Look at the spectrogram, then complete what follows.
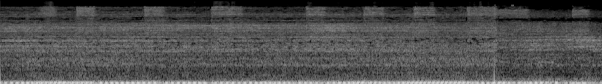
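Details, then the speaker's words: DeLorean DMC-12, 977-mile barn find off road about 18 years, first start: steady even low idle, no exhaust tick, quiet valvetrain, no low-end knock; healthy engine. "that's what we're looking for guys a nice quiet motor the exhaust isn't even ticking nope the valve string is quiet I don't hear any low end noise"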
